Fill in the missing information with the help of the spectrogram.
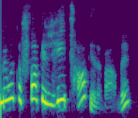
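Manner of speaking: high put-on voice of disbelief; high incredulous mock voice. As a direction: squeak out a baffled what-the-fuck. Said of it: "I said".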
